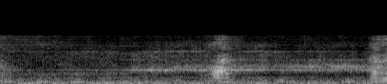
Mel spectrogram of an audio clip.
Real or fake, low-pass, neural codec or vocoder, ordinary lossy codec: fake; 7.2 kHz; codec, 24 kHz, 1 kbps, SNAC; AAC, 16 kbps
